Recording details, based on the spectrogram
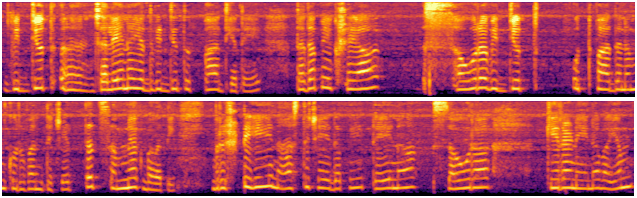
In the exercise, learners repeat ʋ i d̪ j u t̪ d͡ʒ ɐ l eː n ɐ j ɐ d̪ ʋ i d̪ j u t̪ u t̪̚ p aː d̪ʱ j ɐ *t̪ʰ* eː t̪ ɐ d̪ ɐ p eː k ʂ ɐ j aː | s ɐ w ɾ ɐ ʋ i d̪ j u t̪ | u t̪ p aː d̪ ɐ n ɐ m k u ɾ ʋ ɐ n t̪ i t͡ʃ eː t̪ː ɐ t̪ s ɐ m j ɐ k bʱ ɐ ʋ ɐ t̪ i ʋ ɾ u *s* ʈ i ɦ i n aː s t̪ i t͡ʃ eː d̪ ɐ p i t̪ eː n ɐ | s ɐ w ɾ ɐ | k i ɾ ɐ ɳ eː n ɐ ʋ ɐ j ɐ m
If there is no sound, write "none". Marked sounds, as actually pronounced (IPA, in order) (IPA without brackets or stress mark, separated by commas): t̪, ʂ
